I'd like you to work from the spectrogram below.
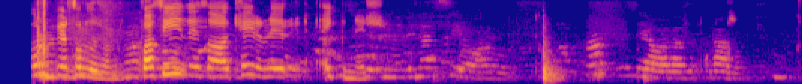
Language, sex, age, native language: Icelandic, male, 11, Icelandic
